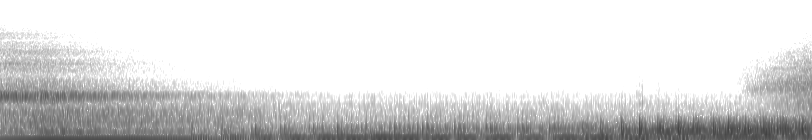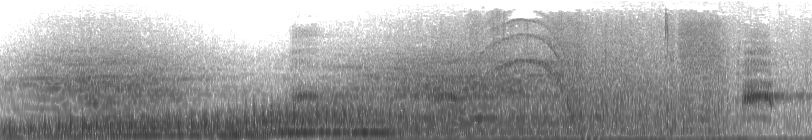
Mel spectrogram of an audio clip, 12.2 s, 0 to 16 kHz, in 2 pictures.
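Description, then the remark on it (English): A processed soundscape of the Carmanah Valley forest in British Columbia, a 1992 composition that manipulates space: a deep, throbbing rumble gives way to swelling layered drones and warbling, bird-like calls that rise and sweep, dense, with no voices. “But this is the Carmanah Valley in British Columbia, not really as it is, if we can say that.”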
